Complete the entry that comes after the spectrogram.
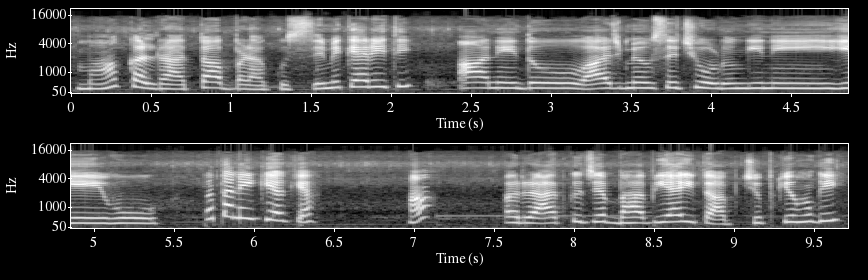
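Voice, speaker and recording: A woman's voice: high voice, normal speed, faint music behind, pitched above the performer's own voice, natural voice. A woman voicing a scheming young married daughter who accuses and complains. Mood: accusing. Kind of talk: Hindi audio story acting.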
